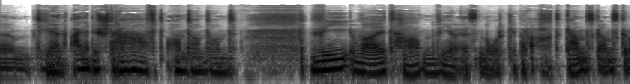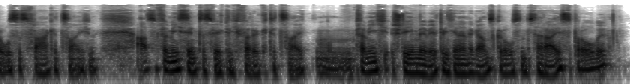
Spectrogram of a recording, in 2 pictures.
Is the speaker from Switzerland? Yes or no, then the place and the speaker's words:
yes; Graubünden, Switzerland; first language Romansh; German is a second language; Okay, sorry, meine Muttersprache ist rätoromanisch. Deutsch ist eine Fremdsprache.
